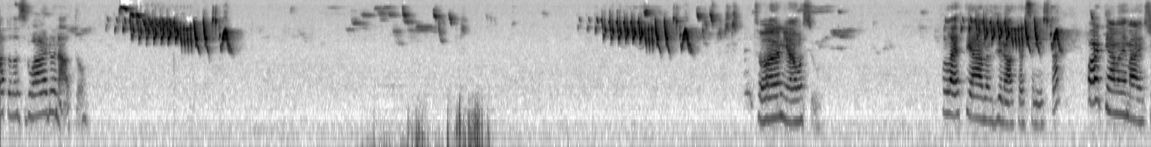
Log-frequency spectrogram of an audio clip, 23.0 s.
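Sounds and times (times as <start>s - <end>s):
bird chirps: 1.3s - 15.1s, 16.2s - 21.9s
songbird trilling: 2.2s - 4.8s, 11.6s - 15.1s, 18.7s - 21.9s.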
